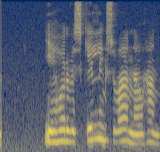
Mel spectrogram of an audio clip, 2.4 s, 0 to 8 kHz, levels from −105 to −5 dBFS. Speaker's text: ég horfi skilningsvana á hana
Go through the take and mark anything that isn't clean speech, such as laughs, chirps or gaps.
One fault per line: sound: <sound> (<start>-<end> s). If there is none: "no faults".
no faults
